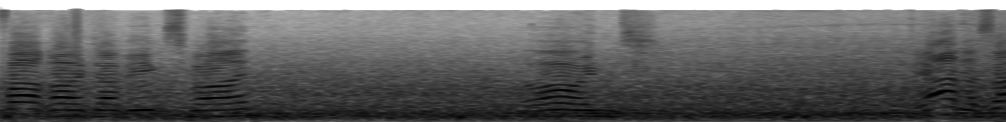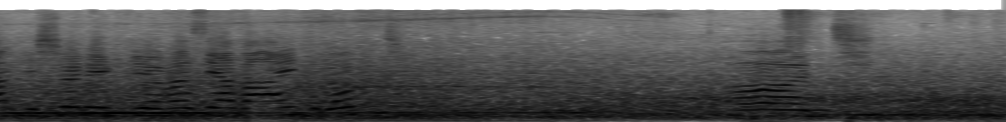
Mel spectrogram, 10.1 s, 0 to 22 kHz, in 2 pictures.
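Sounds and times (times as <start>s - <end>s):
low vehicle hum: 0.0s - 10.0s
road traffic noise: 0.0s - 10.0s.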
